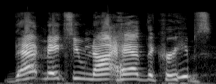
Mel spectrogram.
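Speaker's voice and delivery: incredulous question breaking into laughter; laughing disbelief. Retold or imitated. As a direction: laugh at how absurd it is.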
